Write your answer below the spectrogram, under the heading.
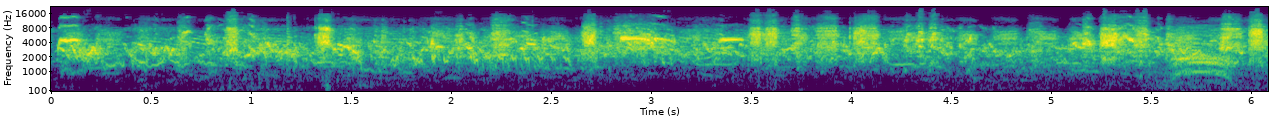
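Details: A group of budgies keeping up busy high-pitched chirping and squawky chatter, overlapping notes with short whistled tones and steady lively rhythm throughout.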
